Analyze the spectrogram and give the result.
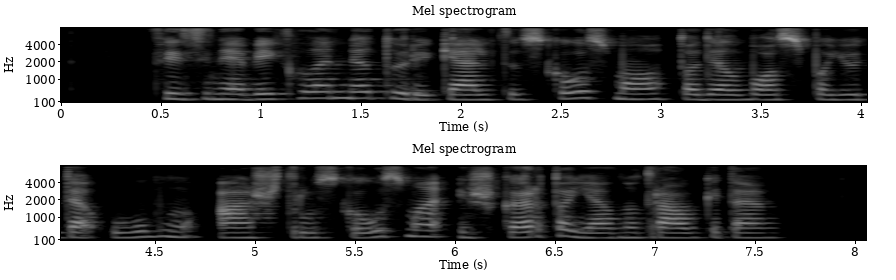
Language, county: Lithuanian, Alytus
